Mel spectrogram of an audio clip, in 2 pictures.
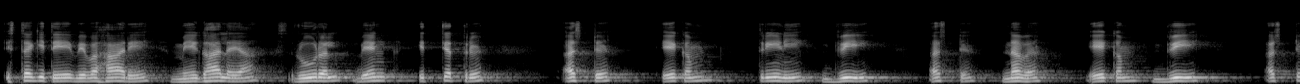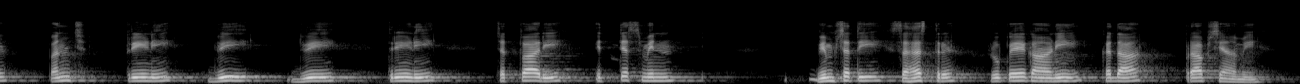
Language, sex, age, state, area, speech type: Sanskrit, male, 18-30, Rajasthan, rural, read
